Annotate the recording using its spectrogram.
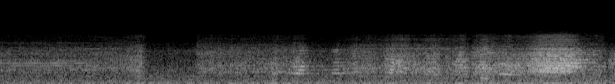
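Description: A train running slowly, heard from the driver's cab, with a steady low rumble and a louder swell of noise near the end.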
